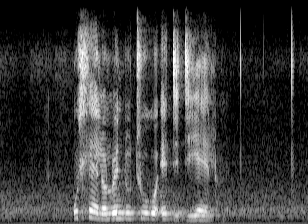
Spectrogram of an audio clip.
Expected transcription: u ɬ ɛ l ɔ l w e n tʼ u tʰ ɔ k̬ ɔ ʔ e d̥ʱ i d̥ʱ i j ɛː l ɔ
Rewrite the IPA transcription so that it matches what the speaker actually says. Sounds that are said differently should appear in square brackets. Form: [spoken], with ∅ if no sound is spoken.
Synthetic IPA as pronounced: u ɬ ɛ l ɔ l w e n tʼ u tʰ [u] k̬ ɔ ʔ e d̥ʱ i d̥ʱ i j ɛː l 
